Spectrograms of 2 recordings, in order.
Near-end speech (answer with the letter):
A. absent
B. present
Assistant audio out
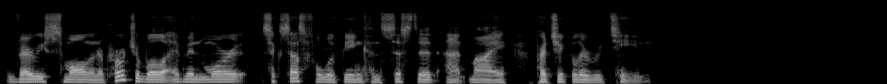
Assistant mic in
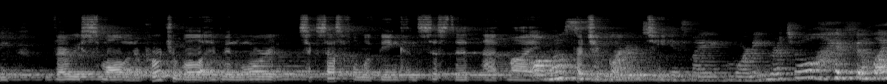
B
